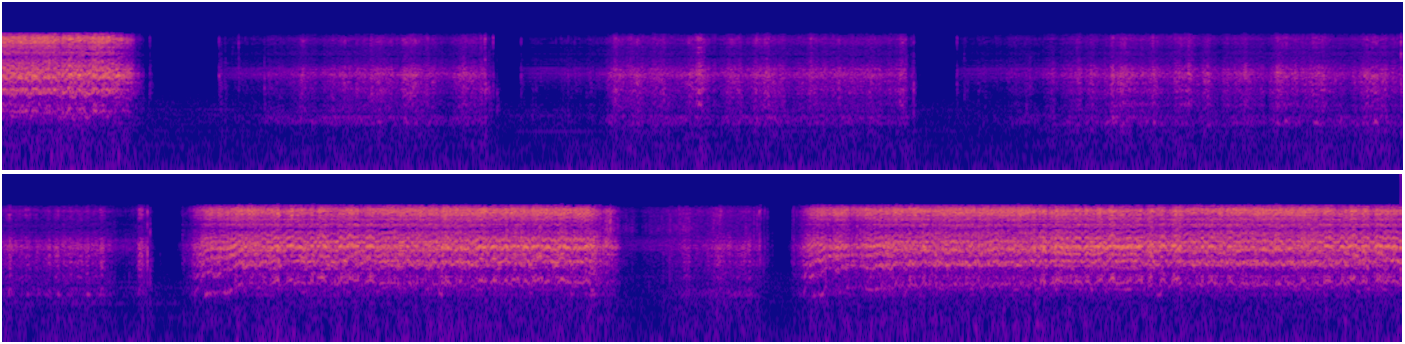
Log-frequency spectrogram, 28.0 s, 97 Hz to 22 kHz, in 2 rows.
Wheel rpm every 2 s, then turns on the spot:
100, 20, 10, 30, 20, 30, 30, 30, 140, 150, 30, 140, 160, 160.
2-8 10-14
